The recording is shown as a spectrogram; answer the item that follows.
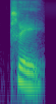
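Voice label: "tray", Indian English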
